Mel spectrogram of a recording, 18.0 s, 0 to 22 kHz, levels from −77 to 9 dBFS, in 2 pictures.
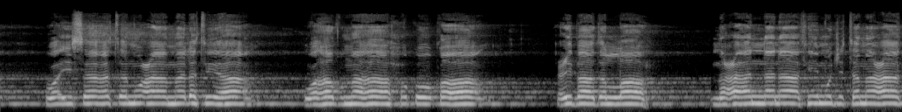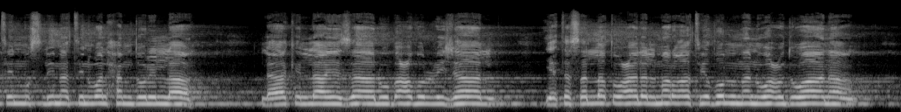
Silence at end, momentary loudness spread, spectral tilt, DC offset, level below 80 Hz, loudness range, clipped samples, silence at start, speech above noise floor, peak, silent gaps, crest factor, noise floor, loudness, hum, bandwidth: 0 s; 16 LU; -3.5 dB/octave; under 0.1%; -68 dBFS; 1 LU; under 0.1%; 0 s; 21 dB; -2 dBFS; none; 16 dB; -39 dBFS; -18 LUFS; none; 15.5 kHz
